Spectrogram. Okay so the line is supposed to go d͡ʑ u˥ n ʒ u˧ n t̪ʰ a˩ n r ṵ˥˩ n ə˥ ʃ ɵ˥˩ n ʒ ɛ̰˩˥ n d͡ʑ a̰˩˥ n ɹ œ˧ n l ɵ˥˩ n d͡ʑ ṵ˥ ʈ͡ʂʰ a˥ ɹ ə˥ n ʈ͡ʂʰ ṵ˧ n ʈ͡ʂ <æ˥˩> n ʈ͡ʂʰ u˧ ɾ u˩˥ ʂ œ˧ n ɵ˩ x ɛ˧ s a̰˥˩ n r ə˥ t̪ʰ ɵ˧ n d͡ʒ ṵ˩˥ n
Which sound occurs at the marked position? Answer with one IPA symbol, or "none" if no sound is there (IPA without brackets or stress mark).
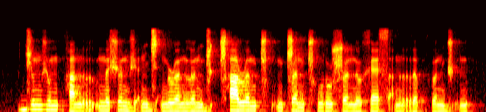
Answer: ɜ˥˩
